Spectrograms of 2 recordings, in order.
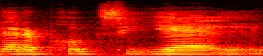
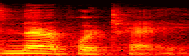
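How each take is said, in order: First: The ending is said like 'portier'. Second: The ending is said like 'porter'. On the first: The speaker calls it wrong. "It's not Net-a-Portier like what I said in that last video" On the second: The speaker calls it right. "it's Net-a-Porter"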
